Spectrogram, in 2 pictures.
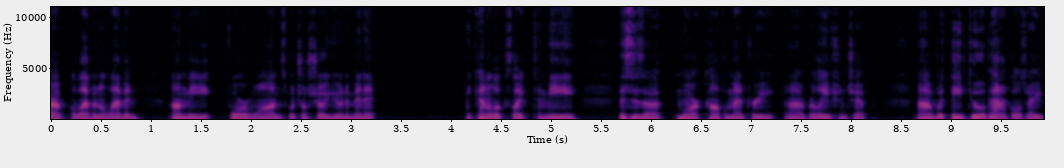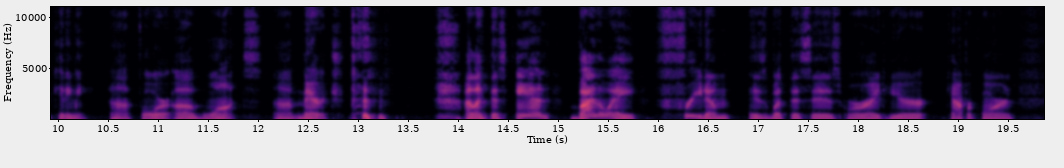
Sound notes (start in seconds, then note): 12.9 chuckles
